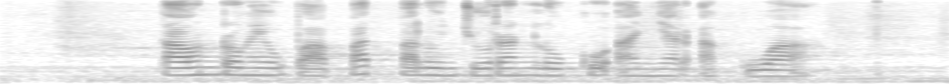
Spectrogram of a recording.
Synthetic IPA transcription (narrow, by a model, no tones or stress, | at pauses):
t̪aʊnroŋeupapat̪̚paluɲt͡ʃuɾanlokoʔaɲara̰kua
